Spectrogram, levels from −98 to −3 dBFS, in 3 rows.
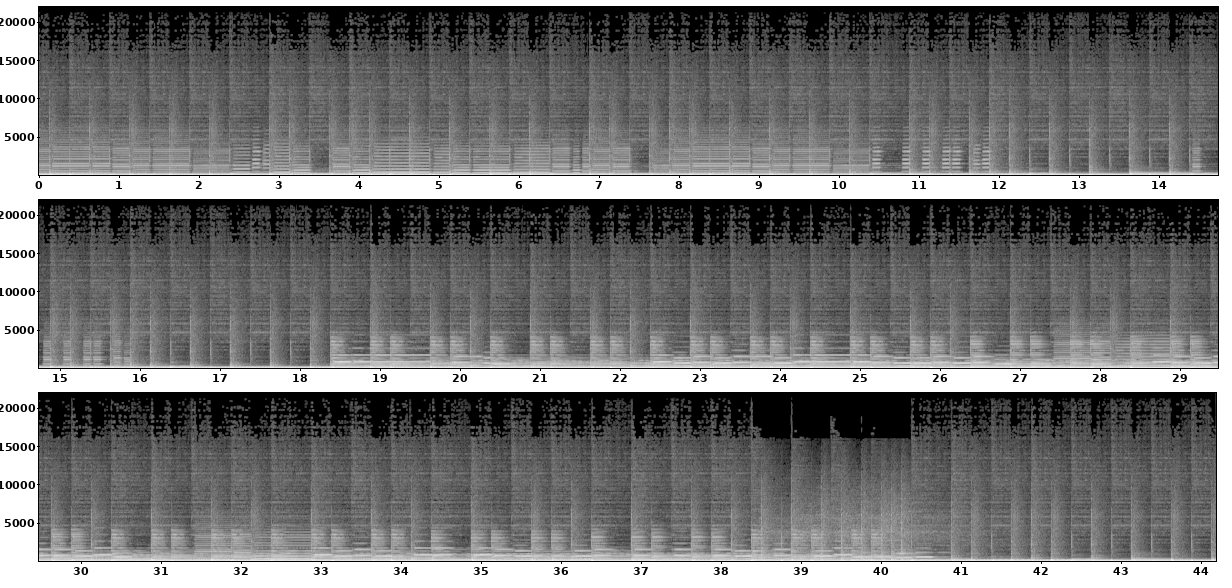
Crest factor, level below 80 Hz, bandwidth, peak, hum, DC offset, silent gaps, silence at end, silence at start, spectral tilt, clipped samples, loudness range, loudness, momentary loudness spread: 16 dB; -22 dBFS; 17 kHz; 0 dBFS; none; under 0.1%; none; 0 s; 0 s; -7 dB/octave; under 0.1%; 2 LU; -17 LUFS; 2 LU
